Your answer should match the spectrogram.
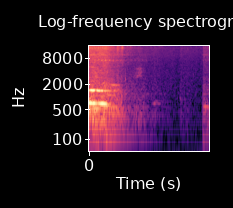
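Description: A rooster's crow trails off within the first half second, followed by near silence.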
